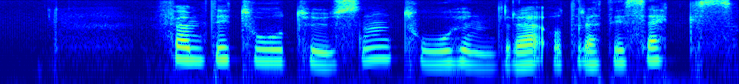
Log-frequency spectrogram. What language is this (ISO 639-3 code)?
nor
